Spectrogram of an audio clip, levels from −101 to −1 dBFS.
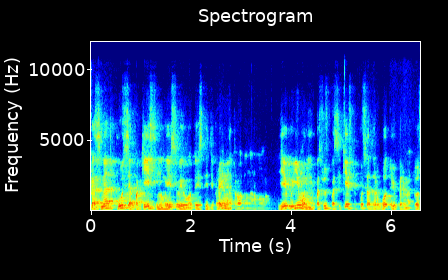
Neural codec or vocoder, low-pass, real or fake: none; 10.8 kHz; real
